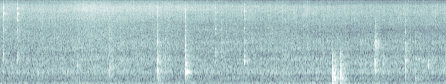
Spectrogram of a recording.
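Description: Shrimp and sliced garlic sizzling in oil in a wok as tomato sauce is spooned in and stirred, with a few scattered clicks and knocks of the spoon against the pan and jar.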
